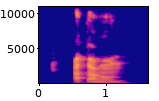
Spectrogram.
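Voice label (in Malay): "akaun", Malay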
